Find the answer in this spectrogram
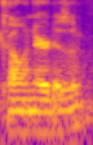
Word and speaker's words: Cohenerdism: Hello, Cohenism here on cohenerdism, which is how you pronounce it, cohenerdism.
